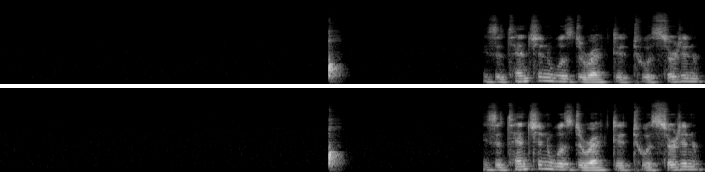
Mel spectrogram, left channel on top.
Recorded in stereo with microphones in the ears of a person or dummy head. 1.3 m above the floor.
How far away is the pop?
About 1.3 m.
